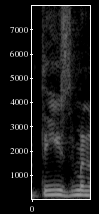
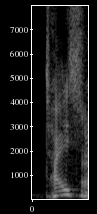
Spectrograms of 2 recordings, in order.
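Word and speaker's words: Theismann: and she said actually the correct pronunciation is tyan tysman uh so it's a lot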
